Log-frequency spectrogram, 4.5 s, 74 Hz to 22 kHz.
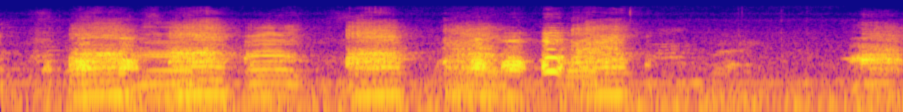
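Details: Domestic geese honking on 13 August 2016, ducks also present; a series of separate nasal honks, each about half a second, spaced irregularly with brief quiet gaps, one last honk at the close.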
